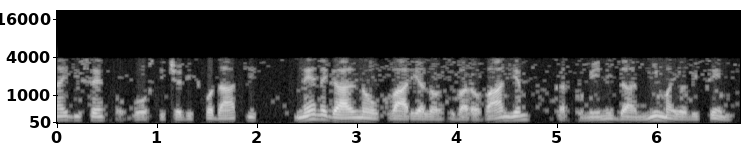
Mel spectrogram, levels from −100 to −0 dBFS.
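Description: Speech over a telephone line, band-limited to roughly 250 Hz–3.7 kHz, suffers overdone noise removal throughout: gaps sink to near silence with twinkling specks. Unlike codec smearing, the damage tracks the noise floor, not the bitrate.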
